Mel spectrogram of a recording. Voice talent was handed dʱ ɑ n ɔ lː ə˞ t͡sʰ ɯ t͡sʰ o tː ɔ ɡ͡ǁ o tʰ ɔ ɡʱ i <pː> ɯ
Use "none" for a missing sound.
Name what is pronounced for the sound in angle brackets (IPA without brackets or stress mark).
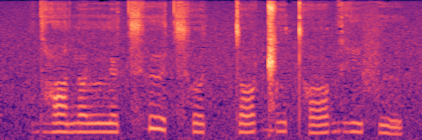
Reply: f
